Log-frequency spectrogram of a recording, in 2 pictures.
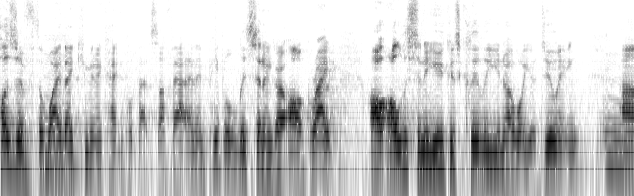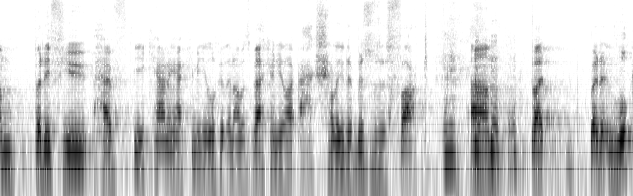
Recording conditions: live audience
